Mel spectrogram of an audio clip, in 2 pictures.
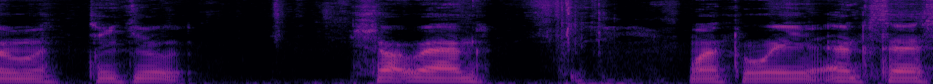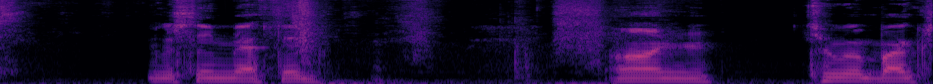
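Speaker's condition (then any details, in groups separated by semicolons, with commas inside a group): Cerebral palsy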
